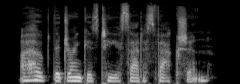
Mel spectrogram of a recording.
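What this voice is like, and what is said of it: British male accent. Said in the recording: “accent confirmed. ... You're British”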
